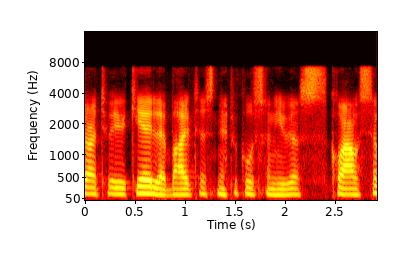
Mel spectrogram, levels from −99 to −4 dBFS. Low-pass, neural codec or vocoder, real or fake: 7.2 kHz; codec, 16 kHz, 0.8 kbps, ZipCodec; fake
